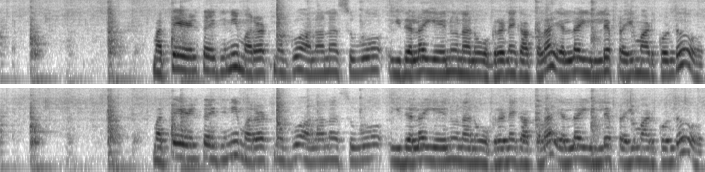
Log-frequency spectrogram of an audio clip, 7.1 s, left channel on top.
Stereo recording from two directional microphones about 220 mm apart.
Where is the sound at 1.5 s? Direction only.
50° left (ahead or behind).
